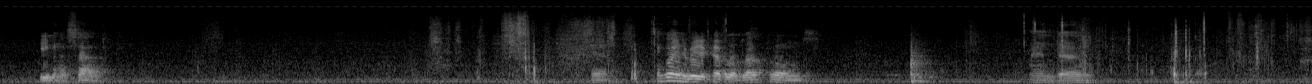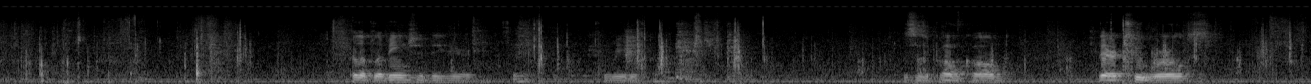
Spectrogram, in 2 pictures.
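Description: A man reads out slowly and deliberately into a microphone, with long pauses.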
